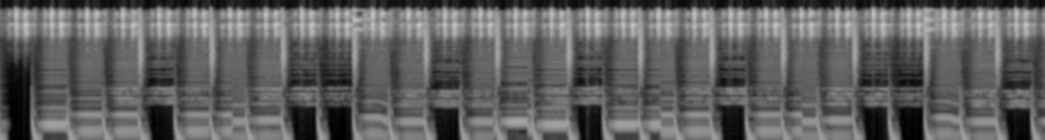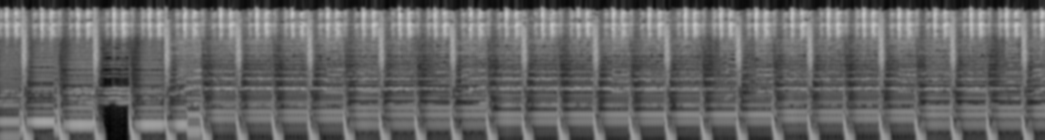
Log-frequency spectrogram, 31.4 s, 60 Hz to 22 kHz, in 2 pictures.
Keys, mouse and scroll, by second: 1.6 click, 2.6-4.7 drag, 6.7 click, 7.1 space, 7.8 click, 8.5 click, 9.8-11.6 ctrl+drag, 12.6 click, 13.4 click, 15.2 click, 17.0 click, 17.6 click, 18.3 click, 19.6 shift+click, 20.3-23.3 ctrl+shift+drag, 23.5 ctrl+click, 24.6 KP_5, 26.1 click, 27.7 ctrl+s.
